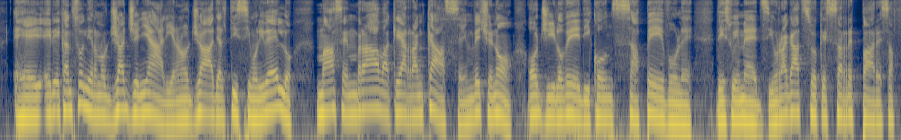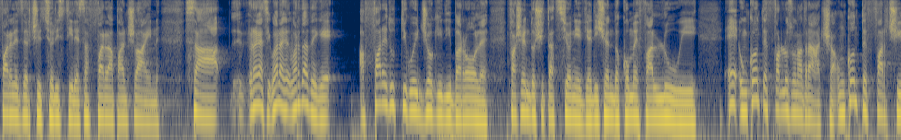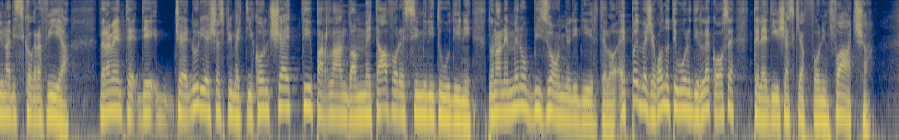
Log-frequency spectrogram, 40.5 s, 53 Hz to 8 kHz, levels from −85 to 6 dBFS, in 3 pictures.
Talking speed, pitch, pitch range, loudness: 160 wpm, 130 Hz, 115-140 Hz, -14 LUFS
